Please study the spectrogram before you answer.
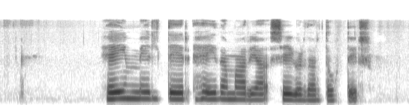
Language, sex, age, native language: Icelandic, female, 18-19, Icelandic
